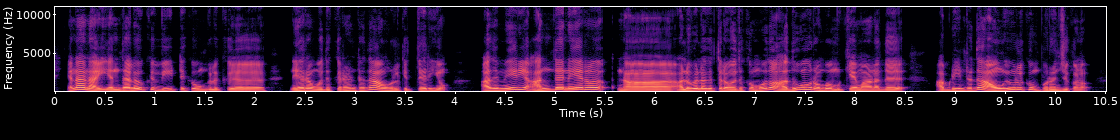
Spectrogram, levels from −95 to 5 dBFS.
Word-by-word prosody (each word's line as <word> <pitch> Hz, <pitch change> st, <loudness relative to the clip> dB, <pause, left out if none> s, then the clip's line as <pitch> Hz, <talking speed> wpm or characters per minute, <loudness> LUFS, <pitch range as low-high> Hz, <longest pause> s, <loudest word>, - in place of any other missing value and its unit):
ஏன்னா, 255 Hz, +3 st, +4 dB
நா -, -, +5 dB, 0.2 s
எந்த 140 Hz, -, -3 dB
அளவுக்கு 225 Hz, +4 st, +1 dB
வீட்டுக்கு 205 Hz, 0 st, -5 dB
உங்களுக்கு 145 Hz, -2 st, -5 dB, 0.6 s
நேரம் 175 Hz, 0 st, +2 dB
ஒதுக்குறேன்றது 165 Hz, +6 st, -4 dB
அவங்ககளுக்கு 170 Hz, -, -2 dB
தெரியும். 175 Hz, -1 st, -2 dB, 0.4 s
அது 180 Hz, +2 st, +3 dB
மேரி 250 Hz, +5 st, +1 dB, 0.2 s
அந்த 205 Hz, +5 st, +2 dB
நேரம் 250 Hz, +2 st, +4 dB, 0.2 s
நா 135 Hz, -, +3 dB, 0.5 s
அலுவலகத்துல 190 Hz, -1 st, +3 dB
ஒதுக்கும் 165 Hz, +1 st, -5 dB
போது 195 Hz, -, +1 dB
அதுவும் 250 Hz, -, 0 dB
ரொம்ப 185 Hz, +2 st, 0 dB
முக்கியமானது 155 Hz, 0 st, 0 dB, 0.5 s
அப்டின்றது 175 Hz, -, -1 dB
அவங்ககளுக்கும் 215 Hz, +5 st, +1 dB
புரிஞ்சுக்கனும். 140 Hz, -9 st, -4 dB
175 Hz, 135 wpm, -20 LUFS, 160-210 Hz, 0.6 s, நா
